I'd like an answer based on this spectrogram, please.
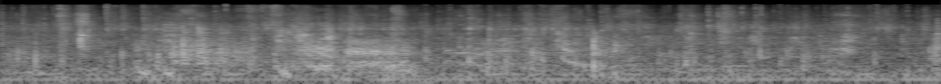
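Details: Chihuahuas, pups together with adults, giving short high yips and thin whines around the middle, set against steady scuffling and rustling noise and a low constant hum.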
